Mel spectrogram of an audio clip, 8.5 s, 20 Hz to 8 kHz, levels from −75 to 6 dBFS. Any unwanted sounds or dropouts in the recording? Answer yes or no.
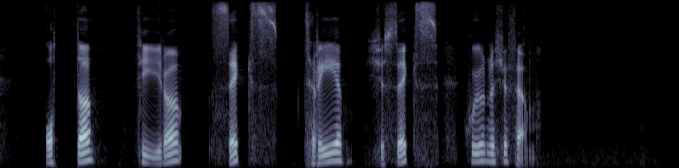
no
